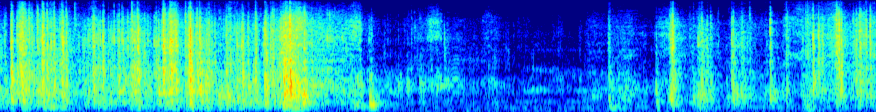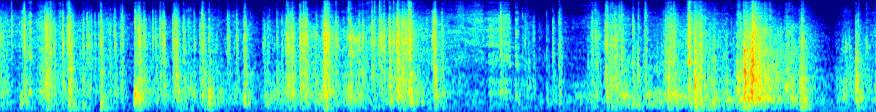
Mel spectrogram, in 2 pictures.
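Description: Thin plastic seed-starting trays and a cardboard box being handled: crinkling, rustling and light plastic clicks as stacked trays are pulled out and set down and the box flaps are worked. There is a short quiet pause about two seconds in.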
